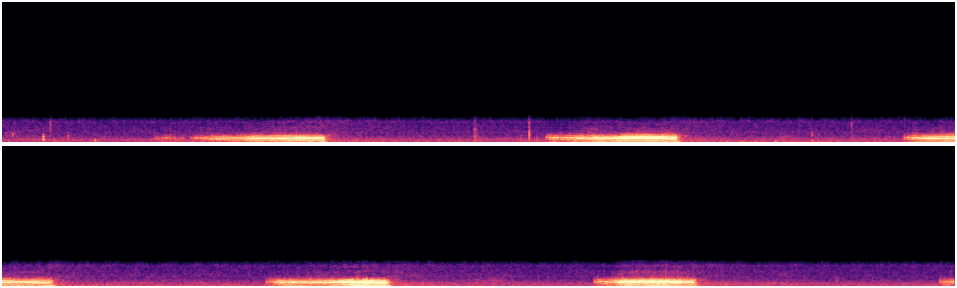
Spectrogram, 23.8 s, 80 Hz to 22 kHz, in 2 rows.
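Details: Pug snoring while her eyes are wide open, lights off; steady buzzing snores about 14 breaths a minute with quiet pauses between.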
